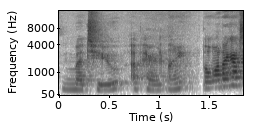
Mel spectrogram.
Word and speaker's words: Mathieu: It is pronounced Mathieu, apparently.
